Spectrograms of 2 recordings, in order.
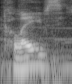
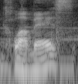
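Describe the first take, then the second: First: The word is said with an English-style pronunciation. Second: The word is said with a Latin-style pronunciation. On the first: The speaker calls it wrong. "I kept saying claves" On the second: The speaker calls it right. "it is a Latin word, so um, we will be saying claves from now on"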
